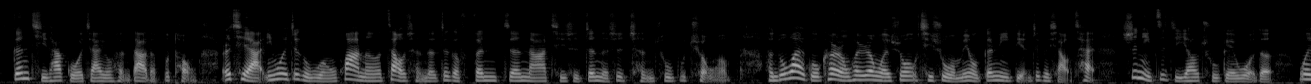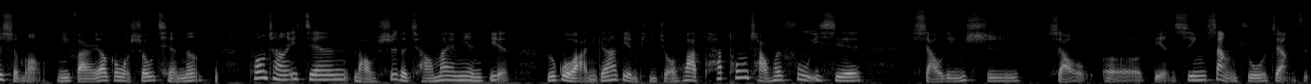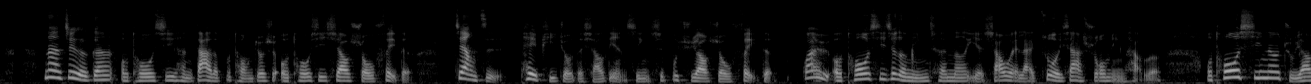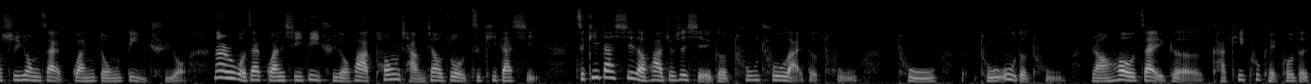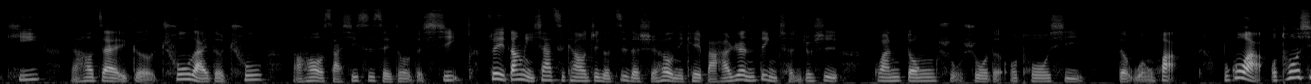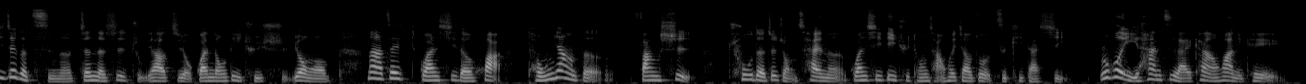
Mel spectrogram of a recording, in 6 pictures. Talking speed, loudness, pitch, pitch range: 300 characters per minute, -35 LUFS, 180 Hz, 155-210 Hz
